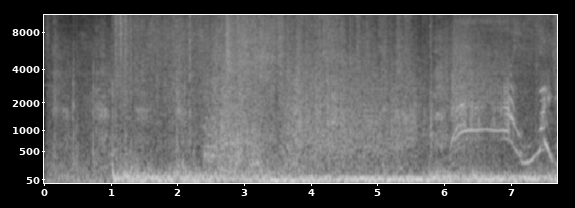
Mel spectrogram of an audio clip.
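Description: A heavy crane engine rumbles and roars.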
